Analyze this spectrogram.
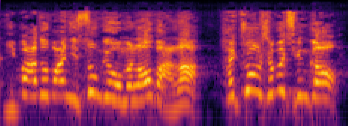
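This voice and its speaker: A crude young thug with a very high, swooping voice, hurling insults quickly. He sneers at those he thinks are weak. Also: expressive, a bit bright, no room sound. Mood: sneering. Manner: sneering, then groveling. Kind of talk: short drama acting.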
